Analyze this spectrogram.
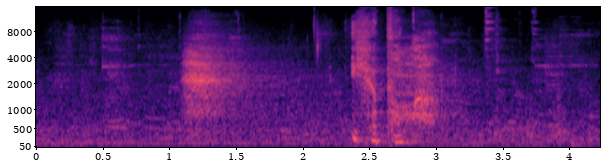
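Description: A young woman speaks with feeling, close by.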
